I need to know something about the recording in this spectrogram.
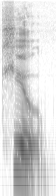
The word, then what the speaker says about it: queue: have the odd word q q u e u e and that's from the French that's why we have such a peculiar spelling but its pronunciation is q and Q as we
